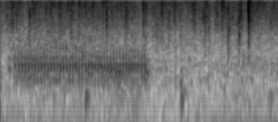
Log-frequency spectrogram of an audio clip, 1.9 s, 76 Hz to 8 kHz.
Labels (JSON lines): {"label": "biophony, croak", "recorder": "SoundTrap 500"}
